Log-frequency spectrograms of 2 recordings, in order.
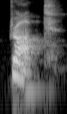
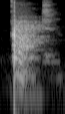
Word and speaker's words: dropped: Now it follows a pattern, but remember the P is unvoiced. It doesn't vibrate, so it makes a t sound. So it's dropped, dropped, one syllable.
